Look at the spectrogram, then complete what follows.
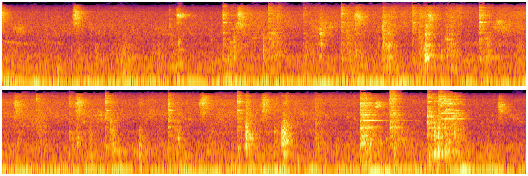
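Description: A metal utensil stirring chicken and potato pieces in a wok, scraping and clattering irregularly against the pan over a light frying sizzle. A steady low hum runs underneath. The loudest scrapes come near the end.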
